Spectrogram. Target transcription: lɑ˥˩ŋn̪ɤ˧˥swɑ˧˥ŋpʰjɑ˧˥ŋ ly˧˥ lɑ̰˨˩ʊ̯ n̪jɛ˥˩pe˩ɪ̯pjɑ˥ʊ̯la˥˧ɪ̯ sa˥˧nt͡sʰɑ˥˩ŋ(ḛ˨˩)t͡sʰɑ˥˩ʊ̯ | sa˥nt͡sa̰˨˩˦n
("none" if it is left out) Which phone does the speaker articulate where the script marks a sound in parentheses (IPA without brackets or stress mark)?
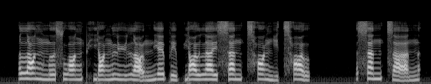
ḭ˨˩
